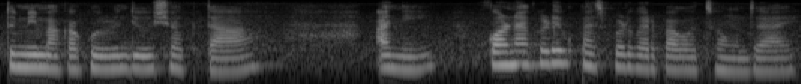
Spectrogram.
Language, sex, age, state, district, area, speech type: Goan Konkani, female, 18-30, Goa, Pernem, rural, spontaneous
